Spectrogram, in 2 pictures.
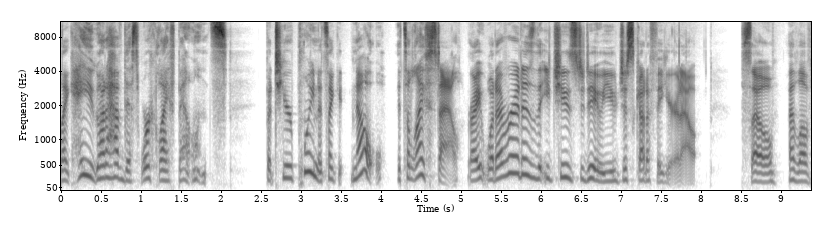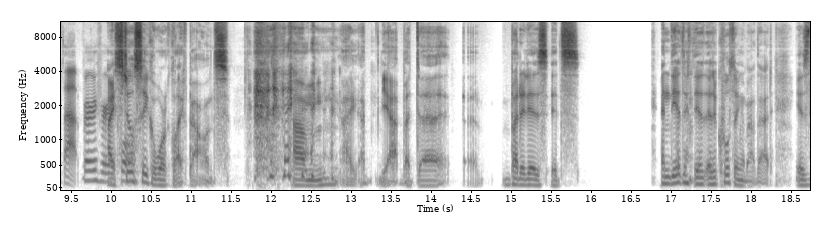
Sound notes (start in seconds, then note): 11.7 chuckles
